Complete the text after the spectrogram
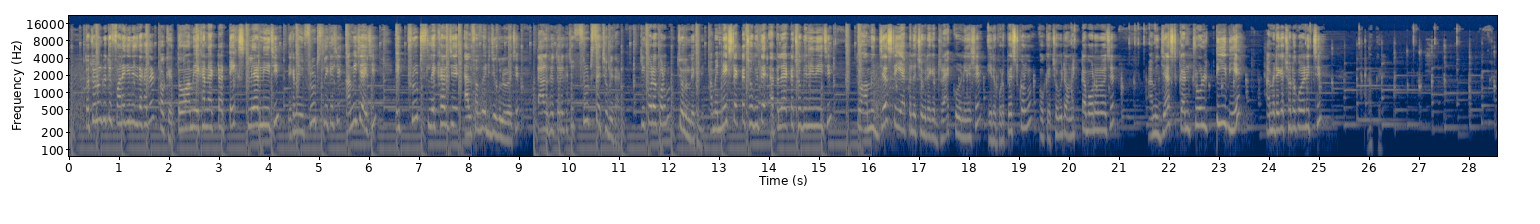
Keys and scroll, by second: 0.3 ctrl+alt+z, 23.2 ctrl+t.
